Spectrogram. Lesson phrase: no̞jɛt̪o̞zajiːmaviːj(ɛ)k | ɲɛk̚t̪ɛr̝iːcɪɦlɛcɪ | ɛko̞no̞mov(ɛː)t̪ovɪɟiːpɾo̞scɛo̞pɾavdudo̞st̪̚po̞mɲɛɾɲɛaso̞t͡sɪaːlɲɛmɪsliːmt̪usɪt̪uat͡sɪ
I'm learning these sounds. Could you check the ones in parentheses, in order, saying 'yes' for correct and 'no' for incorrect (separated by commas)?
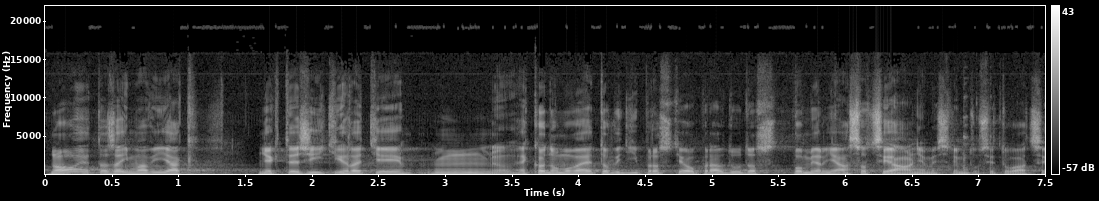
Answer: no, yes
